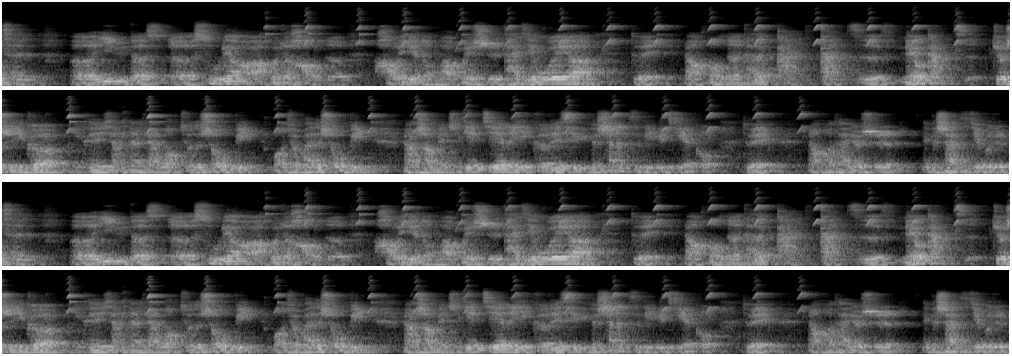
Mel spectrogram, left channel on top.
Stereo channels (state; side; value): identical; both; correlation 1.00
